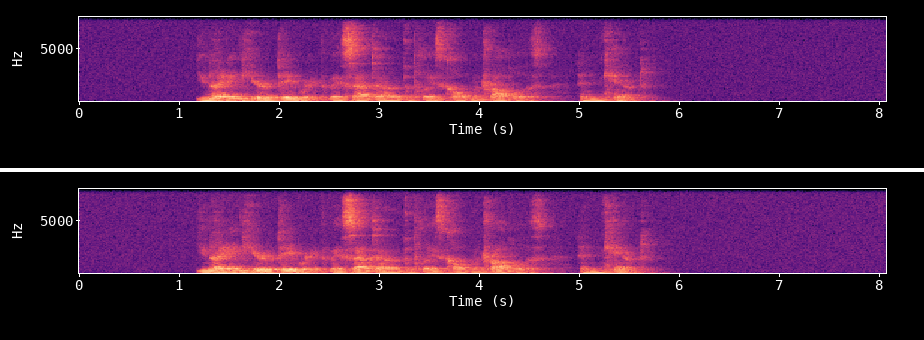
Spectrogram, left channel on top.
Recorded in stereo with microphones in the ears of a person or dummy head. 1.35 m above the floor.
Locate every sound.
1.2 s a man speaking: 20° left (ahead or behind), 1.9 m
